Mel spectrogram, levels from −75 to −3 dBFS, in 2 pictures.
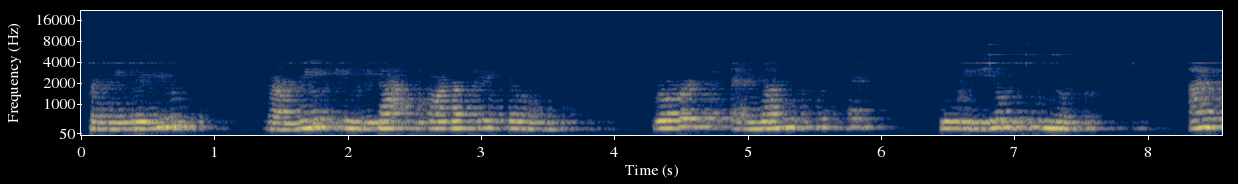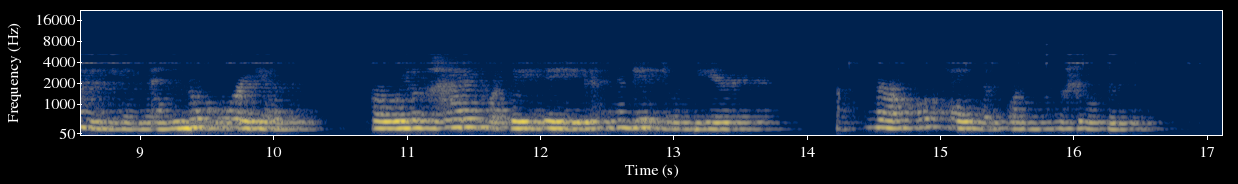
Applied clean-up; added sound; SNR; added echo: neural mask model DeepFilterNet 3.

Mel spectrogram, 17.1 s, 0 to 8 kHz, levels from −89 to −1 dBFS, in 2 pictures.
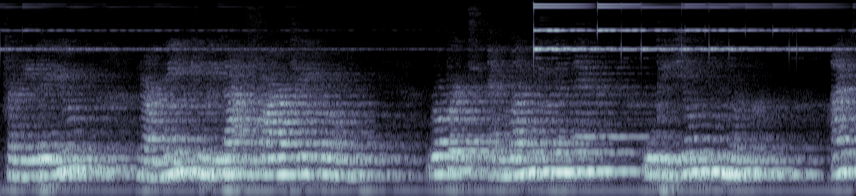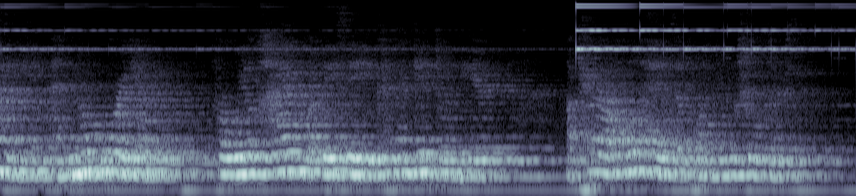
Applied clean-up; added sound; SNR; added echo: none; Bell; 19 dB; reverberation time 2.2 s.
